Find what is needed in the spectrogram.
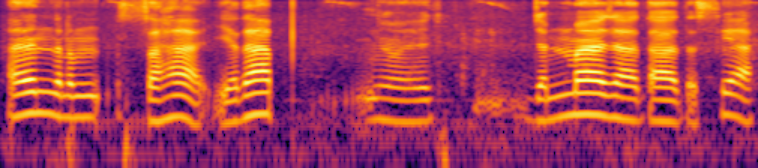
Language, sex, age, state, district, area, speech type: Sanskrit, male, 18-30, Karnataka, Tumkur, urban, spontaneous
